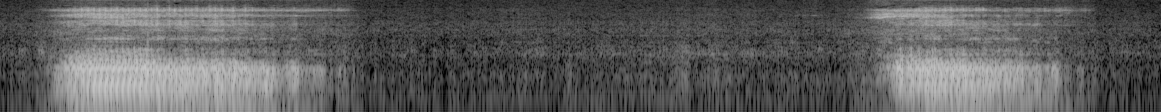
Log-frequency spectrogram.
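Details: Snoring.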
